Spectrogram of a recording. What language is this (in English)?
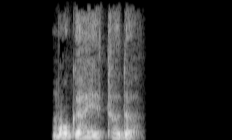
Mari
